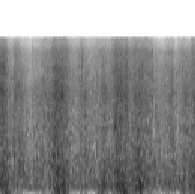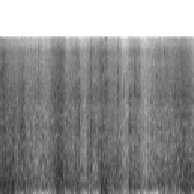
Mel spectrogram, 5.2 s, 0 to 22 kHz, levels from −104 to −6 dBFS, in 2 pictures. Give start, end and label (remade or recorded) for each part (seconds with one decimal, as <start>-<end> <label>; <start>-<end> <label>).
0.0-5.2 recorded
